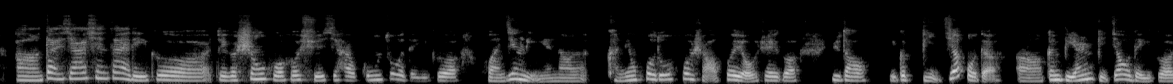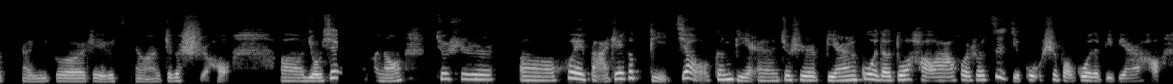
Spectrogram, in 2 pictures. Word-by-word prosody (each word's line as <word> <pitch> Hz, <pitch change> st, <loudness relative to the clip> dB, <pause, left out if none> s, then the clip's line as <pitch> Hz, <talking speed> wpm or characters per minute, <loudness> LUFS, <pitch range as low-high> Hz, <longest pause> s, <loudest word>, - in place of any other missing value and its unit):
呃， 190 Hz, -1 st, 0 dB
大 265 Hz, +2 st, +2 dB
家 265 Hz, +1 st, 0 dB
现 285 Hz, -1 st, -2 dB
在 270 Hz, -4 st, +1 dB
的 200 Hz, -, +3 dB
一 185 Hz, 0 st, +3 dB
个 190 Hz, -4 st, +1 dB
这 195 Hz, -2 st, +1 dB
个 195 Hz, -, +1 dB
生 245 Hz, +5 st, +2 dB
活 200 Hz, -5 st, +2 dB
和 205 Hz, +1 st, -1 dB
学 210 Hz, -3 st, 0 dB
习 205 Hz, +1 st, -5 dB
还 200 Hz, -2 st, -4 dB
有 180 Hz, -, 0 dB
工 205 Hz, +3 st, -2 dB
作 235 Hz, -1 st, -2 dB
的 175 Hz, -5 st, -9 dB
一 155 Hz, 0 st, -9 dB
个 170 Hz, 0 st, 0 dB, 0.2 s
环 160 Hz, -2 st, -3 dB
境 240 Hz, +1 st, +4 dB
里 190 Hz, -, -1 dB
面 140 Hz, +2 st, -8 dB
呢， 150 Hz, 0 st, -6 dB, 0.2 s
肯 185 Hz, -, -6 dB
定 190 Hz, +5 st, 0 dB
或 245 Hz, +4 st, +2 dB
多 220 Hz, +1 st, +2 dB
或 250 Hz, 0 st, -1 dB
少 -, -, -3 dB
会 215 Hz, -3 st, +5 dB
有 145 Hz, -5 st, +4 dB
这 180 Hz, 0 st, 0 dB
个， 170 Hz, -1 st, 0 dB, 0.3 s
遇 205 Hz, -, -2 dB
到 180 Hz, -2 st, 0 dB, 0.2 s
一 175 Hz, -, -4 dB
个 205 Hz, -, +3 dB
比 170 Hz, -, -3 dB
较 300 Hz, +3 st, +5 dB, 0.2 s
的 195 Hz, -, -1 dB
呃， 155 Hz, -1 st, -4 dB
跟 215 Hz, +2 st, +5 dB
别 180 Hz, -3 st, +5 dB
人 235 Hz, +6 st, +3 dB
比 -, -, -3 dB
较 225 Hz, 0 st, +1 dB
的 175 Hz, -5 st, 0 dB
一 145 Hz, -, 0 dB
个 150 Hz, -2 st, 0 dB, 0.2 s
嗯， 140 Hz, -2 st, -6 dB
一 145 Hz, -, -4 dB
个 145 Hz, -2 st, -1 dB
这 145 Hz, -1 st, -2 dB
个 145 Hz, -, -1 dB, 0.2 s
嗯， 135 Hz, -2 st, -7 dB
这 160 Hz, -, -2 dB
个 165 Hz, -, -1 dB
时 -, -, 0 dB
候。 -, -, -5 dB, 0.5 s
呃， 155 Hz, -2 st, -2 dB
有 155 Hz, -1 st, +5 dB
些 165 Hz, -, +1 dB
人 310 Hz, -, +3 dB, 0.3 s
可 -, -, -9 dB
能 155 Hz, +2 st, 0 dB, 0.4 s
就 255 Hz, -, +1 dB
是， 230 Hz, -2 st, +1 dB, 0.2 s
呃， 185 Hz, -2 st, 0 dB
会 260 Hz, +5 st, +5 dB
把 235 Hz, -, -2 dB
这 265 Hz, +1 st, +4 dB
个 300 Hz, -, +2 dB
比 -, -, -4 dB
较 295 Hz, -9 st, +2 dB
跟 225 Hz, +4 st, +2 dB
别 170 Hz, -6 st, 0 dB
人 170 Hz, 0 st, -5 dB
就 210 Hz, -, +2 dB
是 200 Hz, -2 st, +3 dB
别 180 Hz, -1 st, +3 dB
人 195 Hz, +3 st, +3 dB
过 240 Hz, +1 st, +3 dB
得 190 Hz, -2 st, +4 dB
多 215 Hz, +3 st, +4 dB
好 205 Hz, -4 st, -1 dB
啊， 175 Hz, 0 st, 0 dB
或 190 Hz, +3 st, -1 dB
者 190 Hz, -, +2 dB
说 210 Hz, +1 st, +2 dB
自 295 Hz, +9 st, 0 dB
己 245 Hz, -, -3 dB
过 400 Hz, -2 st, 0 dB
是 225 Hz, -, +1 dB
否 195 Hz, -7 st, 0 dB
过 180 Hz, +4 st, +3 dB
得 170 Hz, -, +2 dB
比 150 Hz, -, -5 dB
别 145 Hz, +1 st, -5 dB
人 150 Hz, +2 st, -6 dB
好， -, -, -5 dB
190 Hz, 265 characters per minute, -23 LUFS, 165-225 Hz, 0.5 s, 会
